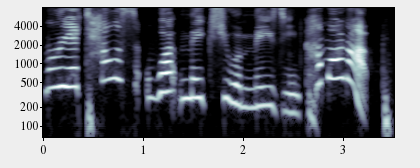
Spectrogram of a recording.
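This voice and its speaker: Lively upbeat woman running the team meeting, dry sound. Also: sits high, unhurried, no room sound. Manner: upbeat and encouraging. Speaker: meeting leader.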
